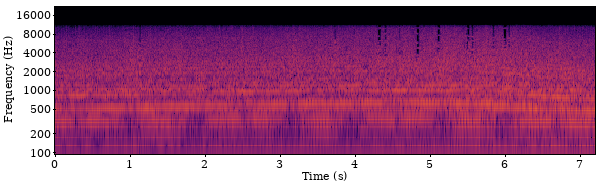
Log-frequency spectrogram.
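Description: A racing game's stock car V8 engine roars at full throttle.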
